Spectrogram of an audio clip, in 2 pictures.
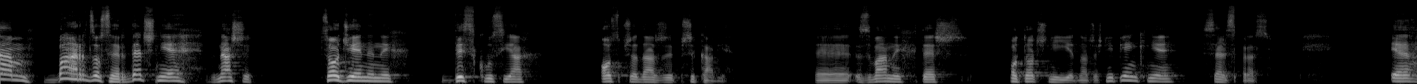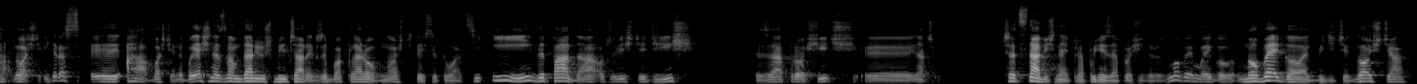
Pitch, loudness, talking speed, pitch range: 130 Hz, -33 LUFS, 120 wpm, 110-145 Hz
